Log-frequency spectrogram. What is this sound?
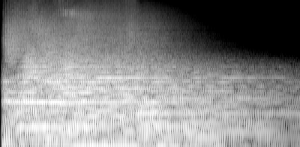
Huge horn I made.
horn, huge, gigantic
